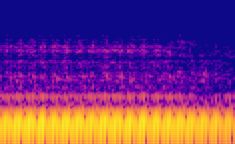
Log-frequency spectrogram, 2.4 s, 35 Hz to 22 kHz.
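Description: A Saab 9-3 Turbo X engine idles steadily through its muffler, a loud, deep, even rumble with a pulsing low throb and no voices.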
